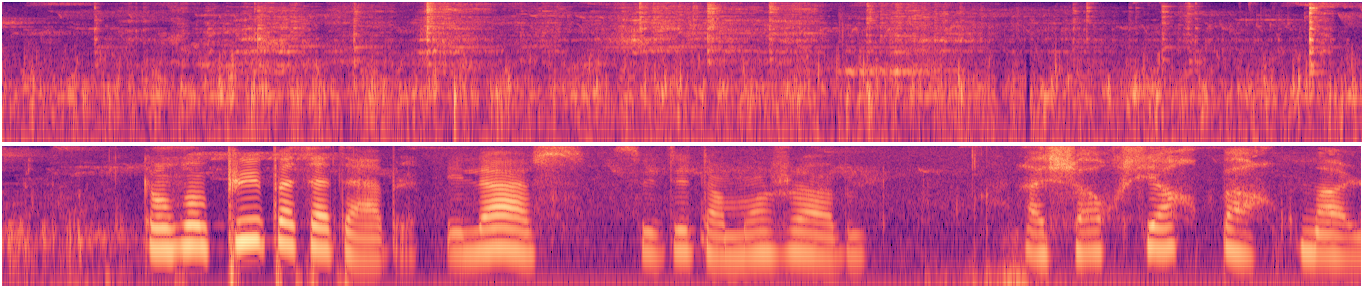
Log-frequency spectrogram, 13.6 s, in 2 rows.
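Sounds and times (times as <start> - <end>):
stirring a stew in a pot: 0.0 - 7.6
speech: 7.5 - 11.2, 11.9 - 13.5.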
